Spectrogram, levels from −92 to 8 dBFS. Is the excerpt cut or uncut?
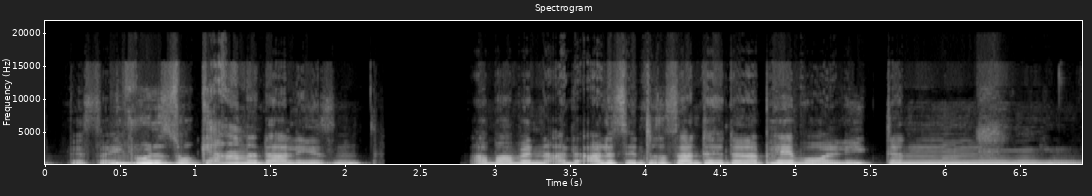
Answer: uncut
